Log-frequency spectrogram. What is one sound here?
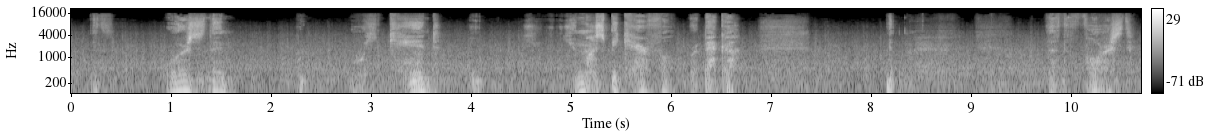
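A wounded man speaks weakly and slowly.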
